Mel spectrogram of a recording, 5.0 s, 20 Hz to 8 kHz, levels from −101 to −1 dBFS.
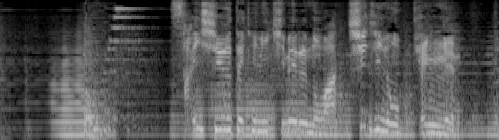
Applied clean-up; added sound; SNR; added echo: neural mask model RNNoise.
